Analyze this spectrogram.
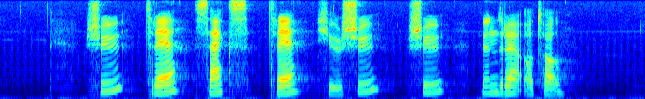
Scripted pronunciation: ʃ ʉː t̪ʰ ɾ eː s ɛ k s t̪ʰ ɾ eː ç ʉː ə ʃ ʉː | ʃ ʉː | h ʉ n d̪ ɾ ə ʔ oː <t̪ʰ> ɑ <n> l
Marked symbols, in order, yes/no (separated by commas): yes, no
